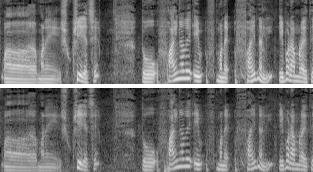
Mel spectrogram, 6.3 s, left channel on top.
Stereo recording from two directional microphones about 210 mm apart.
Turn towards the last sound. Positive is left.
turn(degrees=35)  # may be behind; listen again after turning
